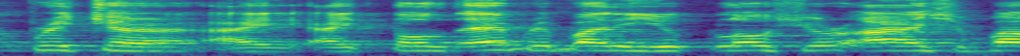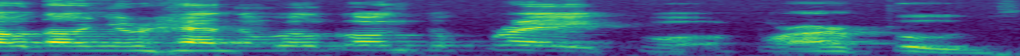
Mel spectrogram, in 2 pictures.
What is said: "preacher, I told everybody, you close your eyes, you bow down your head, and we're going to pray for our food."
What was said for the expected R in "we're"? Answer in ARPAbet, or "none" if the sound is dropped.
L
